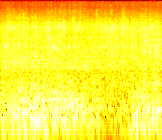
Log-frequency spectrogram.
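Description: Water flows steadily from a tap fed by a natural spring on a hillside trail, a constant soft rushing and splashing that holds at the same level throughout with no voices.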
